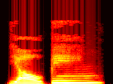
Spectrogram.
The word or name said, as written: yaobin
